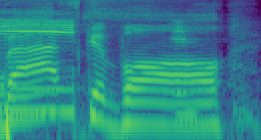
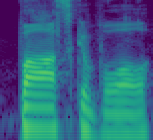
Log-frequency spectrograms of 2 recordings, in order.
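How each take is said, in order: First: It is said in an American accent. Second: It is said in a non-American accent.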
